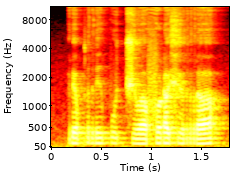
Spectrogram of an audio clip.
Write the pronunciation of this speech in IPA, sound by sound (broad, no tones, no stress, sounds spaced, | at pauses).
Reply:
ɾʲ ɐ p r i p u t͡ʃ ɵ ɐ̯ f o ɽ ɐ xʲ ɵ r ɐ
